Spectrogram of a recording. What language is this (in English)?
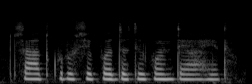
Marathi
